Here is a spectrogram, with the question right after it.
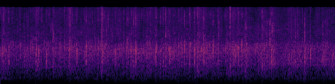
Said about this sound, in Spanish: Si ese es el aplauso, dáselo mejor.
